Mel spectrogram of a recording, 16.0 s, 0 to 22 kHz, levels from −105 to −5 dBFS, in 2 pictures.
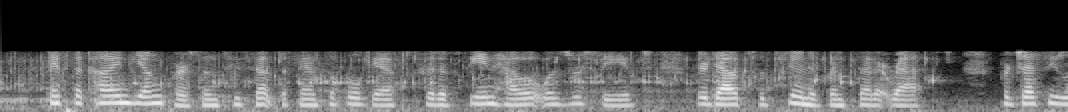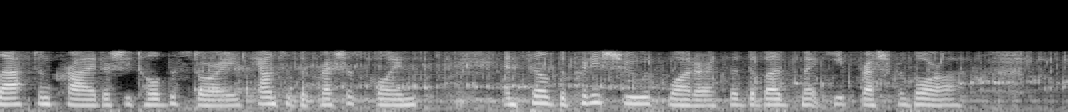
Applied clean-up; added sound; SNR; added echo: none; Liquid; 14 dB; none.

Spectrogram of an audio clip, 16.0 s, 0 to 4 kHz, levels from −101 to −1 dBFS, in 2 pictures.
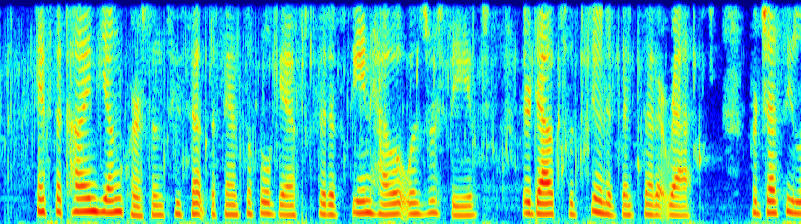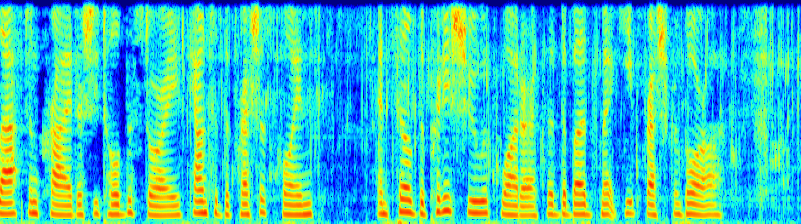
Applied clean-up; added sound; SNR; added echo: neural separator model SepFormer WHAM!.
